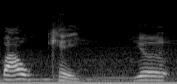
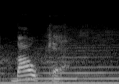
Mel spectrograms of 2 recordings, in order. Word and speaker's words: Bauke: Dutch guy here, it's pronounced Bauke. So you're pretty close. The the AU is already spot on. Bauke.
